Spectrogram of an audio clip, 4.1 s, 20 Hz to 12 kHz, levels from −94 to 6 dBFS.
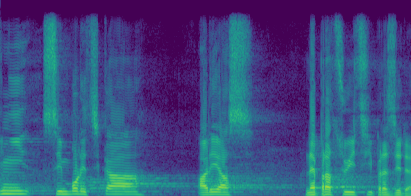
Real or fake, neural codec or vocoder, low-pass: real; none; 10.8 kHz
